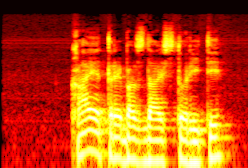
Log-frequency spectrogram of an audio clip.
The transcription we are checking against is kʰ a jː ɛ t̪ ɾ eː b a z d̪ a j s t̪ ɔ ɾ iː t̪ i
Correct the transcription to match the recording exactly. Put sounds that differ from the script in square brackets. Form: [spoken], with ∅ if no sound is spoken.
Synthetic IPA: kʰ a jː ɛ t̪ ɾ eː b a z d̪ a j s t̪ ɔ ɾ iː t̪ i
